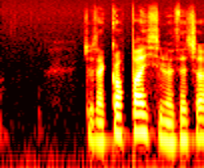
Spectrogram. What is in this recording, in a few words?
"gobaith", Welsh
